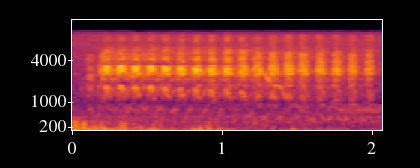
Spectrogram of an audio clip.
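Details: A very angry tree squirrel gives a fast, steady alarm of sharp, high clicking chirps, about ten per second, likened to a witch cackling, over engine rumble at sunrise, Djuma, South Africa, 14 December 2016; possibly at raptors, snake, leopard or lion.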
